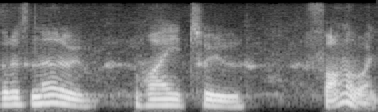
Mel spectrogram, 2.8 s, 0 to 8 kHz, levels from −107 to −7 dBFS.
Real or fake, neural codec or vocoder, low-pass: fake; codec, 24 kHz, 0.9 kbps, WavTokenizer, medium speech release version 2; 7.2 kHz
